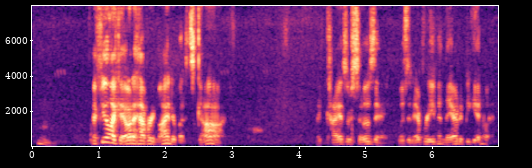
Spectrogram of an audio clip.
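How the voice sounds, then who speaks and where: A man's voice: mid-range voice, brisk, a bit bright, husky, low-quality recording. A man chatting casually as a live streamer, reading out viewer comments in a playful, jokey, theatrical way.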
